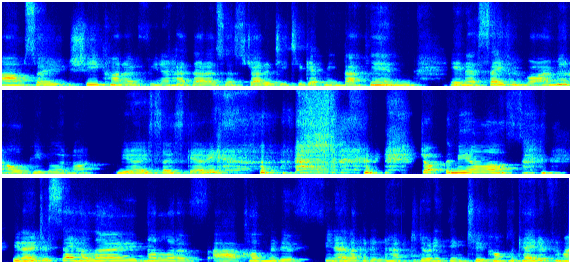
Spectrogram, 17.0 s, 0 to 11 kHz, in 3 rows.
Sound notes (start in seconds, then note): 7.8 chuckles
